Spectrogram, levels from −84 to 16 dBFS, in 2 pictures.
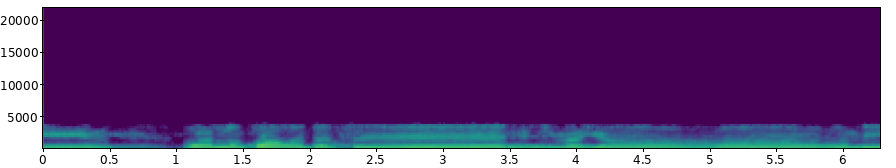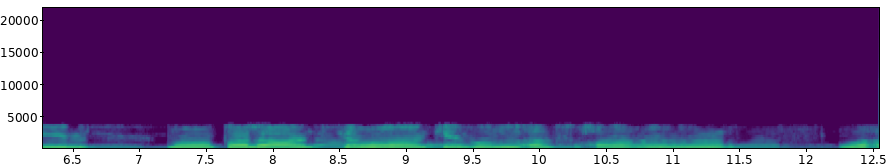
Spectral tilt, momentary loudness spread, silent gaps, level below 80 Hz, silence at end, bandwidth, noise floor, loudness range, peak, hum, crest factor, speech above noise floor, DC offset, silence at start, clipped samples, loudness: -13 dB/octave; 8 LU; none; -60 dBFS; 0 s; 3.9 kHz; -48 dBFS; 4 LU; -4 dBFS; none; 14 dB; 30 dB; under 0.1%; 0 s; under 0.1%; -19 LUFS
